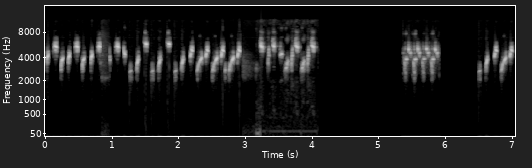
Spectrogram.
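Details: European goldfinch, a champion singer on a training recording for teaching birds to sing, pours out a quick liquid twitter of bouncing high notes for about four seconds, pauses, then adds a short rattling trill and another twittering phrase.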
